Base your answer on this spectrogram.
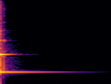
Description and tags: A balafon I recorded on minidisc.
africa, balafon, percussive, wood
